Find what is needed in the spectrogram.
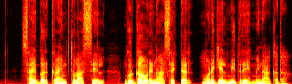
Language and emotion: Santali, neutral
